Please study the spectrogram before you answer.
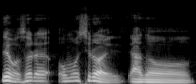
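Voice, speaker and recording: A man's voice: mid-range voice, expressive, moderate pace, warm tone, clear, resonant tone, dry recording. A man whose first language is Japanese, speaking Spanish with a Japanese accent, co-hosting a casual podcast with short questions and replies. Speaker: podcast co-host. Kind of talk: casual bilingual chat.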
